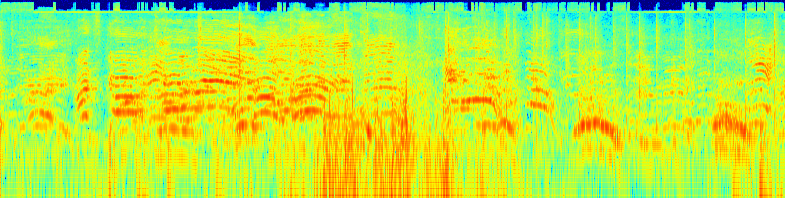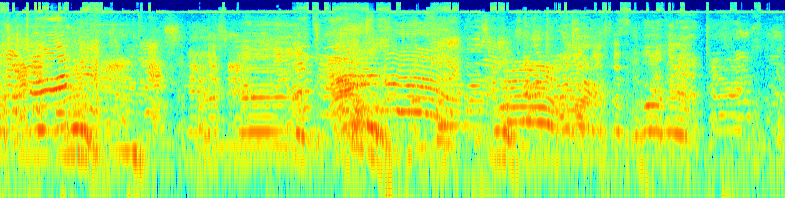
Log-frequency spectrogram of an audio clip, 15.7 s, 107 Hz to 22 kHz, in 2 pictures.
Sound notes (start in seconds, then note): 1.0 crowd chatter; 3.3 crowd chatter; 4.3 crowd cheering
